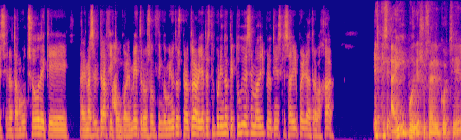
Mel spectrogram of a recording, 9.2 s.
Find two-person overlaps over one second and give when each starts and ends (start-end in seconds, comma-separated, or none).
none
